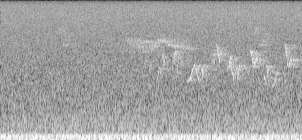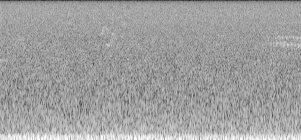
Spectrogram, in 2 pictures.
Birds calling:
Orange-crowned Warbler (Leiothlypis celata), Pacific-slope Flycatcher (Empidonax difficilis), Black-headed Grosbeak (Pheucticus melanocephalus)

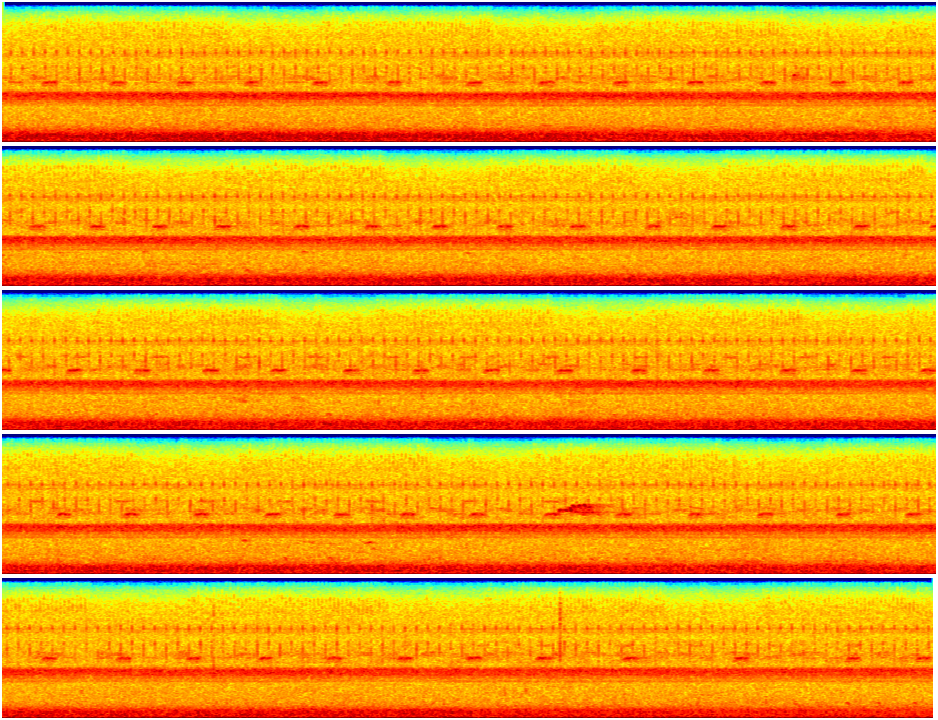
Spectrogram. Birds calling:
Cedar Waxwing (Bombycilla cedrorum)

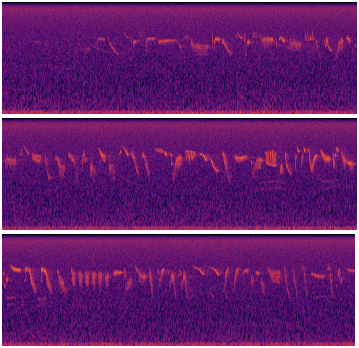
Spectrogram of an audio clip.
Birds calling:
Eurasian Skylark (Alauda arvensis)

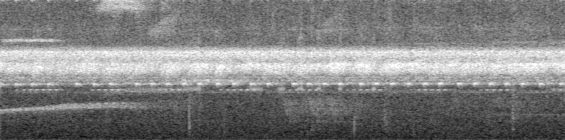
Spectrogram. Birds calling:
unidentified bird, Buff-breasted Wren (Cantorchilus leucotis), Striped Woodcreeper (Xiphorhynchus obsoletus)

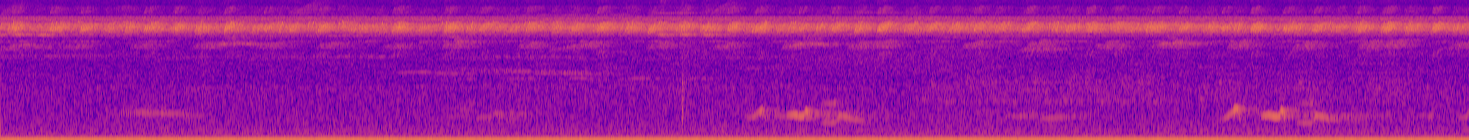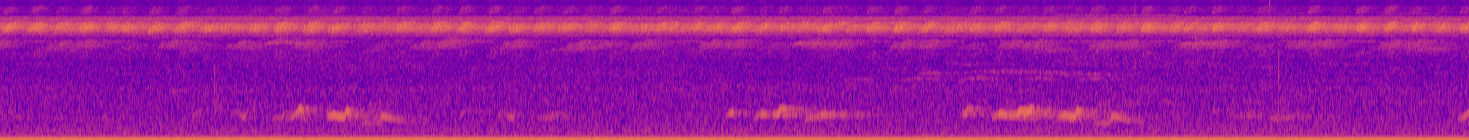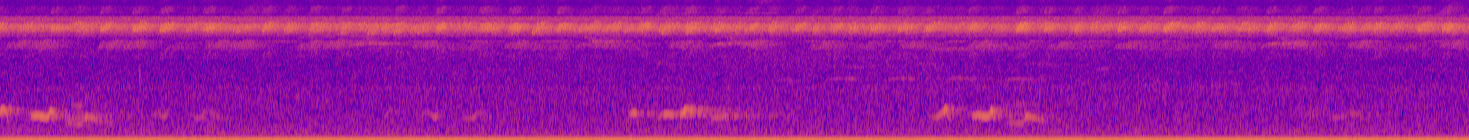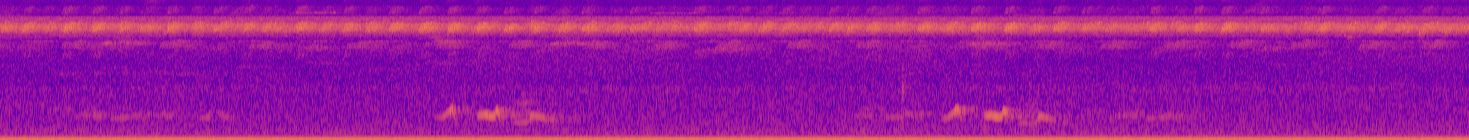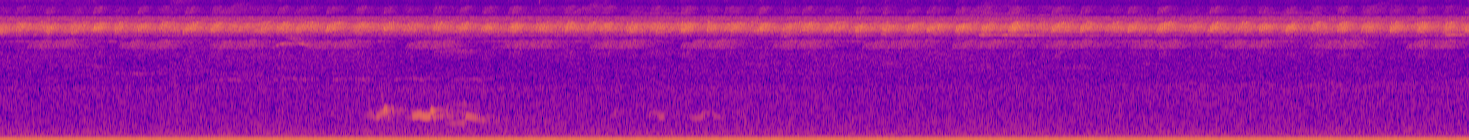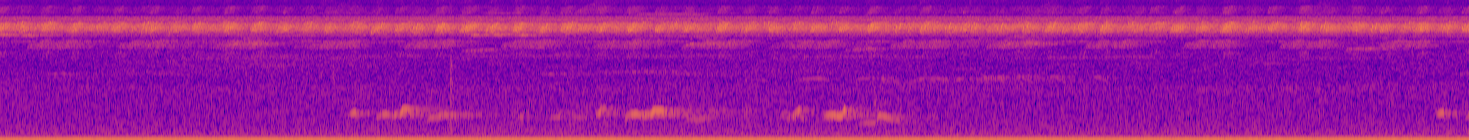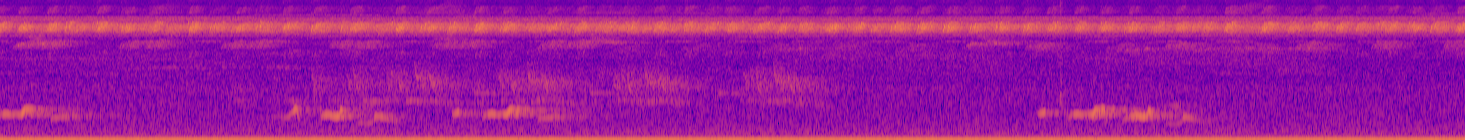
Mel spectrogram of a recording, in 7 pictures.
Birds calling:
Pygmy Antwren (Myrmotherula brachyura), Thrush-like Wren (Campylorhynchus turdinus), Fasciated Antshrike (Cymbilaimus lineatus), unidentified bird, Black-faced Antthrush (Formicarius analis), Hauxwell's Thrush (Turdus hauxwelli), Piratic Flycatcher (Legatus leucophaius), Grayish Mourner (Rhytipterna simplex)

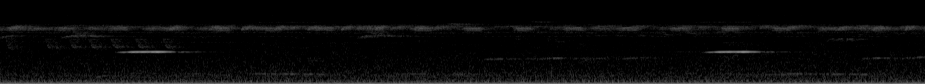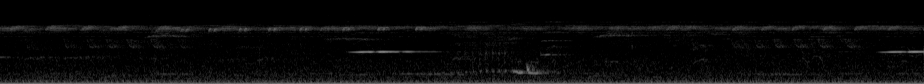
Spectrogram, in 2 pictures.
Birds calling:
White-winged Becard (Pachyramphus polychopterus), Piratic Flycatcher (Legatus leucophaius), Olive Oropendola (Psarocolius bifasciatus), Undulated Tinamou (Crypturellus undulatus)

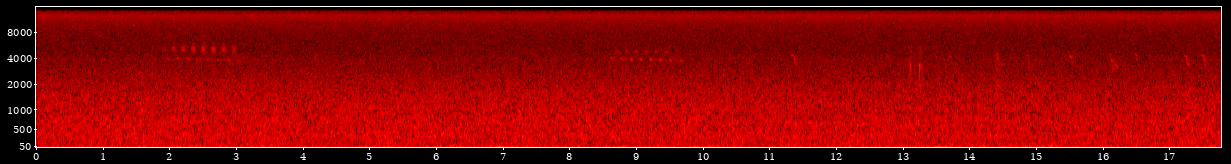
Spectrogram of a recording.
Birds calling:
Gray-crowned Rosy-Finch (Leucosticte tephrocotis), Dark-eyed Junco (Junco hyemalis)

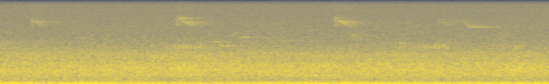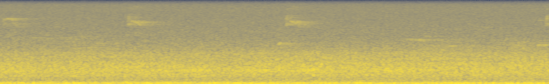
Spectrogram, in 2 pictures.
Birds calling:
Wood Thrush (Hylocichla mustelina), Eastern Kingbird (Tyrannus tyrannus)

